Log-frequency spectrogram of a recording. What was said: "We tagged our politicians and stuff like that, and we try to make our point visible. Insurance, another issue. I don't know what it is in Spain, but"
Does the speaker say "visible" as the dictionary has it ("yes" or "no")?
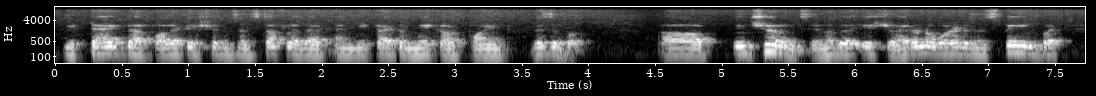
yes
